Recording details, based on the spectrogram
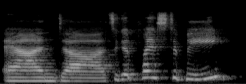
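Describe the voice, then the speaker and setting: A woman from California calls into an online meeting. Her voice sits a little low, and she chats casually with plenty of fillers over the call. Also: very animated, slow, a bit bright. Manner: friendly, chatty with fillers. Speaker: guest caller. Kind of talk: casual chat. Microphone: video call.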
